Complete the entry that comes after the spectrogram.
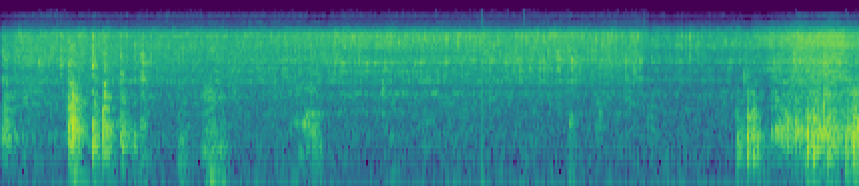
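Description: Sliced onions, tomato and green chillies sizzling in hot oil in an aluminium pot, with a steady high sizzle. A spatula scrapes and stirs the pot a few times, most busily near the end.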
